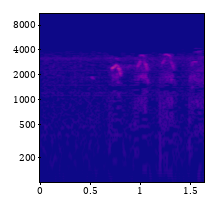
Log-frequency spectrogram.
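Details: Breeding osprey at its nest in Gribskov, Denmark, during nest building, on a livestream: three brief, high whistled chirps, each about a tenth of a second and roughly a quarter second apart, over soft background hiss.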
